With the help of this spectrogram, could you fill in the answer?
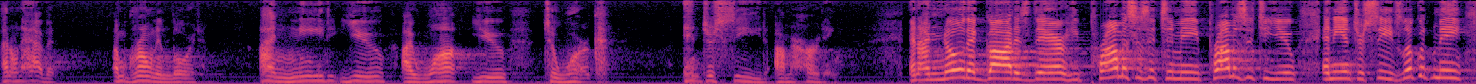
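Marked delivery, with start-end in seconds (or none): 0.0-8.4 quiet, slowing, pleading prayer; praying alone in struggle, hushed and pleading; retold desperate prayer. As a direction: sink into a soft, hurting plea. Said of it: "the thing I say is".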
